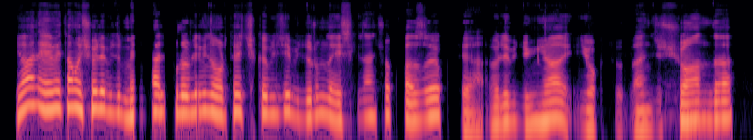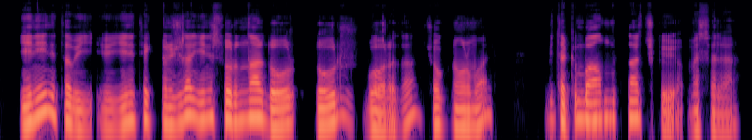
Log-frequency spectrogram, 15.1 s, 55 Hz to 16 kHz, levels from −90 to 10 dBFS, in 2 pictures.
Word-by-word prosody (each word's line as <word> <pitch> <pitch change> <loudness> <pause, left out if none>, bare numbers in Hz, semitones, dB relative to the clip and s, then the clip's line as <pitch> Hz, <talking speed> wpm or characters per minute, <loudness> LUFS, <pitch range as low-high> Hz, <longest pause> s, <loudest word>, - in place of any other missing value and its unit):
Yani, 215 +7 +4
evet, 200 +1 +5
ama 210 -1 +7
şöyle 200 0 +4
bir 170 - -3
de: 170 - -1
Mental 150 +4 +1
problemin 170 +2 +3
ortaya 170 +1 +4
çıkabileceği 165 0 -1
bir 140 -1 -10
durum 160 +3 0
da 145 - +2
eskiden 135 +4 -3
çok 155 +1 -5
fazla 130 +3 +3
yoktu 150 0 +1 0.2
ya. 80 0 -5
Öyle 105 +3 0
bir 120 -1 -10
dünya 125 +5 +2
yoktu 90 -2 -7
bence. 90 +1 -4
Şu 125 +7 0
anda 130 +2 +1 0.4
yeni 115 +6 +3
yeni, 175 0 +3
tabii, 115 -8 0
iii, 95 -1 -7
yeni 120 +3 +1
teknolojiler 120 +1 -1
yeni 135 -1 0
sorunlar 130 +1 +2
doğur 100 +2 +3 0.2
doğurur 115 +7 +1
bu 95 -3 0
arada. 115 - -5
Çok 105 0 -4
normal. 95 +8 -1 0.5
Birtakım 130 0 -2
bağımlılıklar 135 +2 0
çıkıyor - - -7
mesela. 85 +1 -8
130 Hz, 170 wpm, -23 LUFS, 105-155 Hz, 0.5 s, ama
